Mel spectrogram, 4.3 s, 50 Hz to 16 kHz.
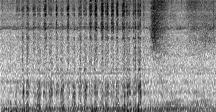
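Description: A large coin scratches the latex coating off the Game 1 area of a flat paper lottery scratch-off ticket held down by one hand. Rapid, rhythmic scraping strokes rasp over a low, rumbling background for about three seconds. The scratching then stops, leaving a steady, faint bright hiss.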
